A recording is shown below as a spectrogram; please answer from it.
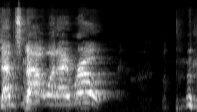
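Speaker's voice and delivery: put-on very high, very slow, shrill, drawn-out screaming. Joking about a new TV adaptation, imitating Anne Rice screaming. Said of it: "Anne Rice sitting there screaming at him like".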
